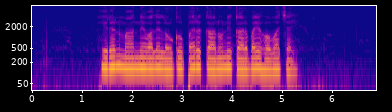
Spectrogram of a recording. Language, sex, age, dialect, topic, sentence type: Magahi, male, 31-35, Northeastern/Surjapuri, agriculture, statement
